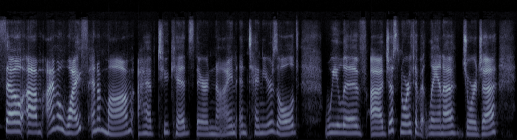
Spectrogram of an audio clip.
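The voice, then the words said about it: Congested, unusually deep voice. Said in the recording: “I'm a little congested. ... my voice is not usually this deep, so I feel very sultry right now.”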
